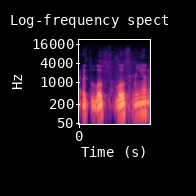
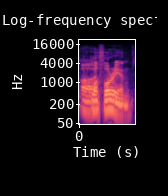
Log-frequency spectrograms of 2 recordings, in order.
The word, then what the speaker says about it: Lothlorien: The book, yeah, but like the Galadriel scene, like they're in Lothrien or whatever it's called. – Lothlorien.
